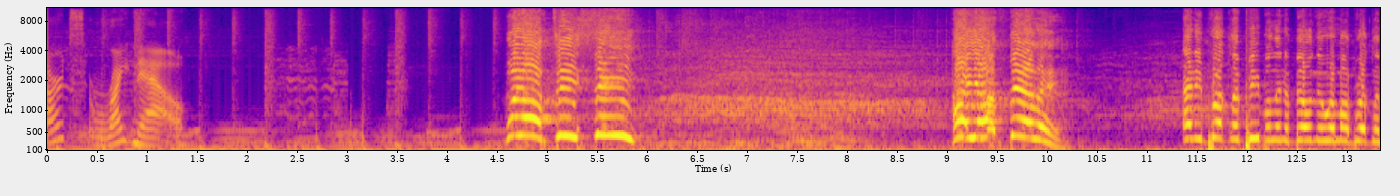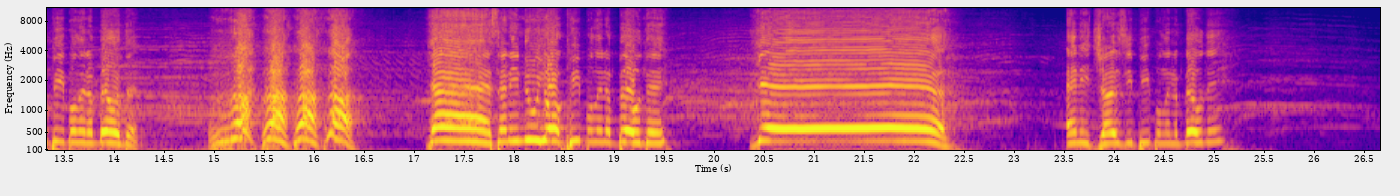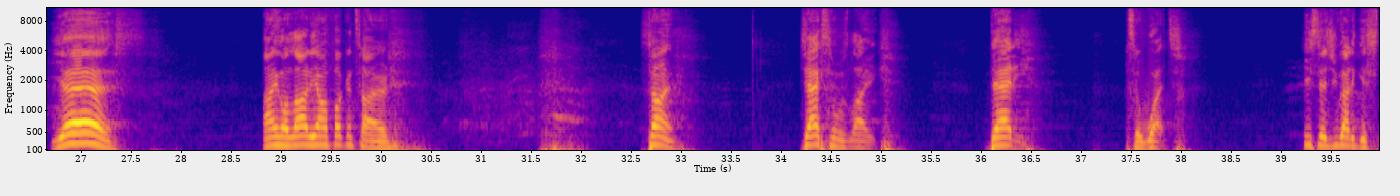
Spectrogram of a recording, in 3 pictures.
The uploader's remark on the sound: Live from DC! Live at the Howard Theatre in DC.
